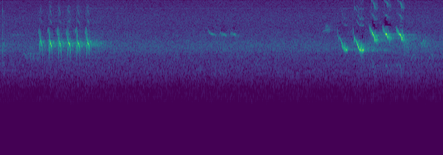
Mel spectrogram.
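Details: Grey wagtail (Motacilla cinerea), a Japanese wild bird of farmland, grassland and waterside, gives two quick runs of five or six sharp, high, metallic notes, separated by a pause with a few faint notes, against a quiet background.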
